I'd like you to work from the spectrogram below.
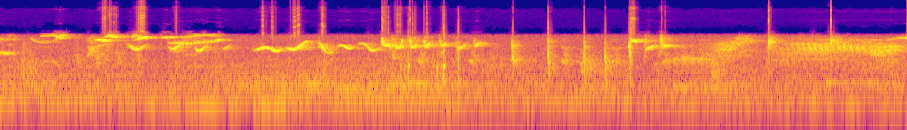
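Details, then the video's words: Oriental magpie-robin song used for trapping and song training: varied clear whistled phrases, rising and falling slurs and warbles in quick succession, with scattered sharp clicks and faint background hiss. "Tiếng chích chòe than chuyên dùng đi bẫy và luyện giọng chim hót hay mỗi ngày"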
